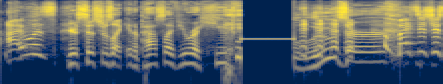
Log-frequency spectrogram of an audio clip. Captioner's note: beep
